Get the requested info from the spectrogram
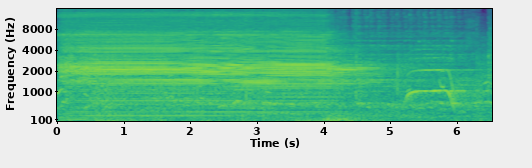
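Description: Ice hockey arena horn sounding loudly and steadily for about four seconds, then fading away.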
